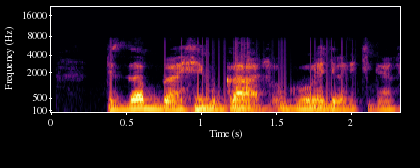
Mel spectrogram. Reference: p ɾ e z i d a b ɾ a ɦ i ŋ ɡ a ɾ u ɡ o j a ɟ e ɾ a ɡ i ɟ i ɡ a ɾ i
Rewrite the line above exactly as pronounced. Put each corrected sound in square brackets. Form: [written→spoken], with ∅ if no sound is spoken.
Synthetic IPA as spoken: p ɾ e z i d a b ɾ a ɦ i [ŋ→m] ɡ a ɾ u ɡ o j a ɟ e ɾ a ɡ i [ɟ→c] i ɡ a ɾ i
